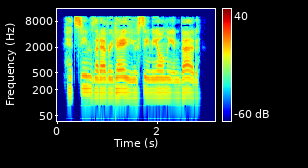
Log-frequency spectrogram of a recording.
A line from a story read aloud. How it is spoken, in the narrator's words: Allison adds dryly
